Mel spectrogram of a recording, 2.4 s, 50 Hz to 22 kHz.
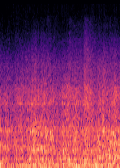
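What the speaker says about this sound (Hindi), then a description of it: "करीब 105 से 107 किलोमीटर पर आवर की स्पीड में हमारी जो ट्रेन है वो फिलहाल चल रही है अभी" Jodhpur Jaipur Intercity Express rolling at about 105 to 107 km/h past millet fields at evening, a steady loud rumble of wheels and carriages with faint rhythmic clatter throughout.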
